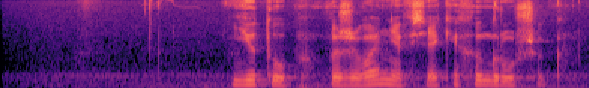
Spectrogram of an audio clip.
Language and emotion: Russian, neutral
